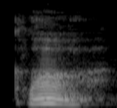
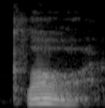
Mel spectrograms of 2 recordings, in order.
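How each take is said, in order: Both takes have the same delivery.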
